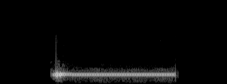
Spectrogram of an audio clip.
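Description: A telephone tone sounds alone as a phone call to Charles Yu is placed: a brief click, then one steady, unbroken hum held for a little over a second before it cuts off abruptly. No separate dialing beeps follow.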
